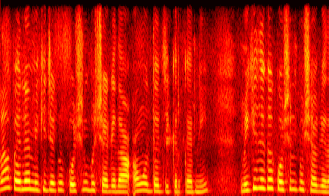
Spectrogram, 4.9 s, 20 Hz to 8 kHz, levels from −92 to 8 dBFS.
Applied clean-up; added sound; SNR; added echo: neural mask model Resemble Enhance denoiser.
